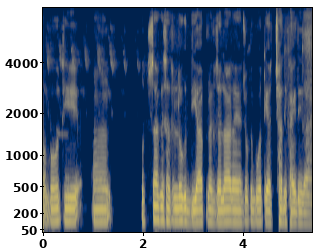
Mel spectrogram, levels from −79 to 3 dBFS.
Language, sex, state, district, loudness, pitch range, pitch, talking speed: Hindi, male, Chhattisgarh, Raigarh, -16 LUFS, 115-120 Hz, 115 Hz, 220 wpm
